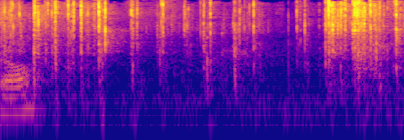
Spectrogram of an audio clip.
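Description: Crinkling and rustling of packaging and sheets of nail-art water decals being unwrapped and handled by hand, a run of irregular crackles.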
